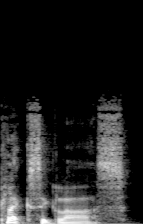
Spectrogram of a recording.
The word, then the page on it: plexiglas: British English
